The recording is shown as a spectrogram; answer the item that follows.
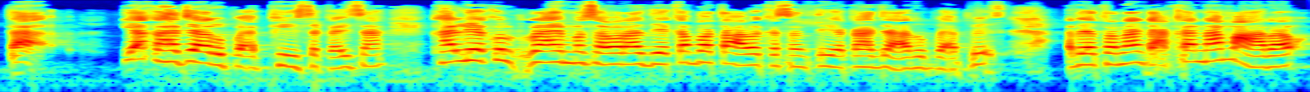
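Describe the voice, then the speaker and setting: An actor voicing a melodramatic cartoon village woman with a squeaky, creaky voice and an Awadhi accent, wailing and scolding. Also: a little fast, pushed and bright, exaggerated voice. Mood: indignant. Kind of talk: exaggerated cartoon comedy dialogue.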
